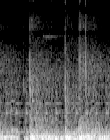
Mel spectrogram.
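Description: A basketball bouncing on a hardwood gym floor, a few sharp bounces, over music with a heavy bass that starts just before.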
